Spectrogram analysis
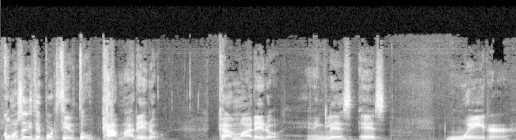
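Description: A man's voice: medium pitch, expressive, a little slow. A man with a Spain Spanish accent giving a casual English lesson, repeating each word and switching between Spanish and English. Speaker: English teacher.

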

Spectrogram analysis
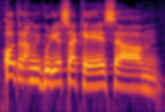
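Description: Slow-talking man drilling English sounds. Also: fairly high pitch. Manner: patient drilling, repeating sounds for learners; chuckles at his own slips. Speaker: English pronunciation teacher. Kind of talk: pronunciation lesson.

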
